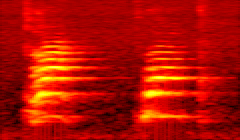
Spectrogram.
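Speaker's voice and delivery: high loud duck quack. Pretend. Librarian quacking for the toddlers. Animal sound in song.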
